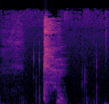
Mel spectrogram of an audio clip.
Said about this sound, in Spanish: Voy a toser.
